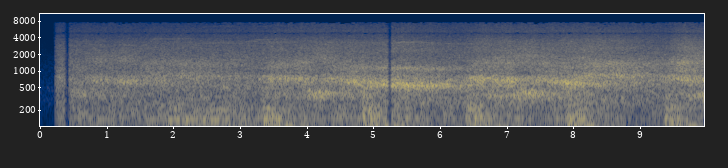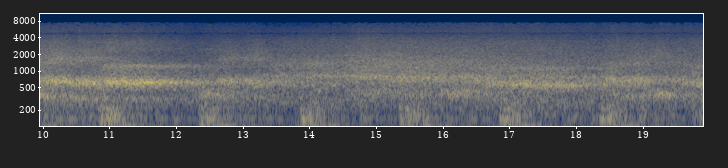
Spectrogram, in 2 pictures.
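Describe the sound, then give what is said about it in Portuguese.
A large crowd of Sociedade Esportiva Palmeiras supporters chants the club's new team song in unison at Allianz Parque, a dense, steady roar of many voices with a rhythmic, pulsing cadence that holds loud throughout. “Ouça aí e se ligue na letra da canção, a nova música da Sociedade Esportiva Palmeiras em canto da sua torcida.”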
